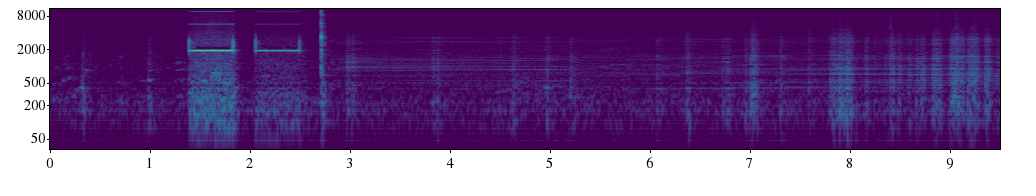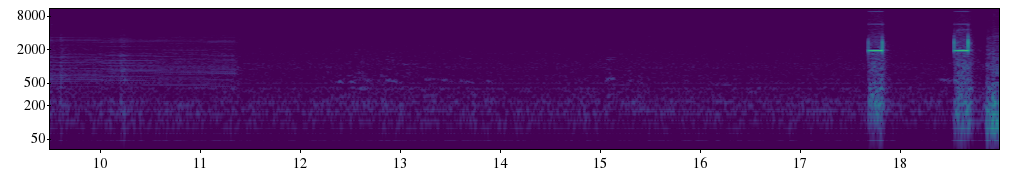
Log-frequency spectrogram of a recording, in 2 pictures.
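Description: Sharp electronic beeps at the start, a quiet pump hum while the cuff fills and releases, then beeps again as the reading finishes.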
